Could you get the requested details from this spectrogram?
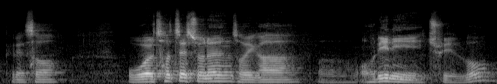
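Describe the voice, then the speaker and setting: A male pastor preaching a sermon in a measured, earnest way, putting rhetorical questions to the congregation. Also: lowish voice, fairly bright tone. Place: church sanctuary. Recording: echoey church hall.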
